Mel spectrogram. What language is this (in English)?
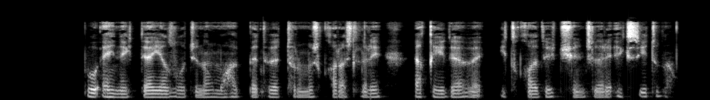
Uyghur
